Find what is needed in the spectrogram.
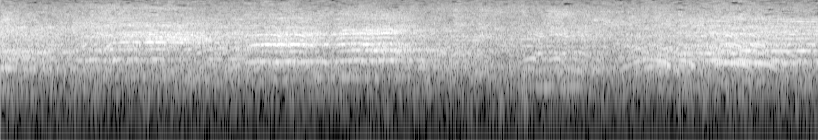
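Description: Football stadium ambience: a faint murmur of crowd voices and distant shouts from the pitch, with no single loud event.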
